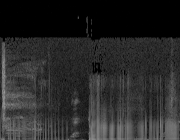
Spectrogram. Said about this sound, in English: Let's hear one. You wanna fire one up? I have a folder called farts.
